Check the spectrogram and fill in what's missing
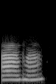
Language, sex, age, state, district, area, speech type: Hindi, female, 30-45, Madhya Pradesh, Seoni, urban, conversation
